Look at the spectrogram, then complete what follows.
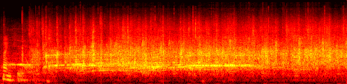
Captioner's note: applause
